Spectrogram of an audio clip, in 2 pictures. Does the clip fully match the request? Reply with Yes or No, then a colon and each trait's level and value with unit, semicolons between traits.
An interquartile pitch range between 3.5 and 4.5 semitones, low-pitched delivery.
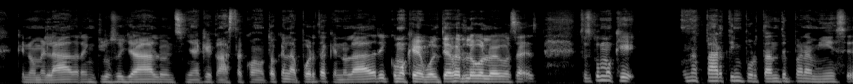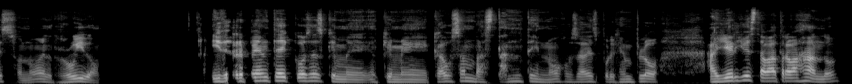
Yes: average, 4.0 semitones; low, 125 Hz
